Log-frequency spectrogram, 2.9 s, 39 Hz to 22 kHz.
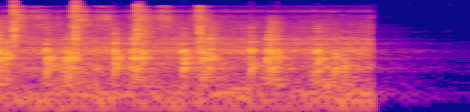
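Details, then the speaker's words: Fetal heartbeat of a pregnant couple's baby: fast, regular whooshing heartbeat in the womb, about 150 beats a minute. "심장이 뛰기 시작할 때 이 심장 뛰는 소리를 에 잠깐 한번 들어보도록 하겠습니다"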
